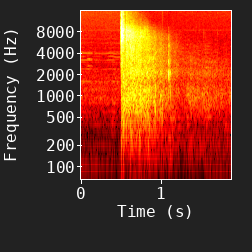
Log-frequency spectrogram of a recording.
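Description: A single sharp 9mm gunshot firing a 115-grain full metal jacket round at a steel-toe boot, a loud close crack with a brief ringing decay and no talk.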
